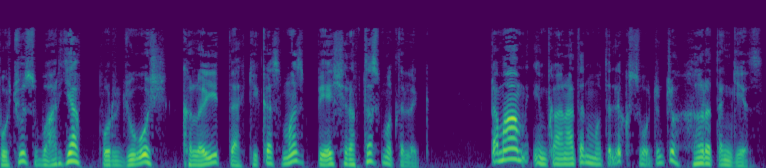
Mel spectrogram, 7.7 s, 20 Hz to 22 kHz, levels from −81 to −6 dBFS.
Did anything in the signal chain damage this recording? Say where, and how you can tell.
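Yes, at the codec stage, and it runs the whole length of the speech. This is low-bitrate audio saved at a high bitrate: there's nothing above 11.2 kHz anywhere, and the speech carries the smeared, swirly texture of a heavily squeezed encode, even though the file presents as high quality. That points to a likely chain of a low-rate MP3 pass, something like 48 kbit/s, later re-saved at 320 kbit/s. The second encode can't bring back what the first threw away.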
